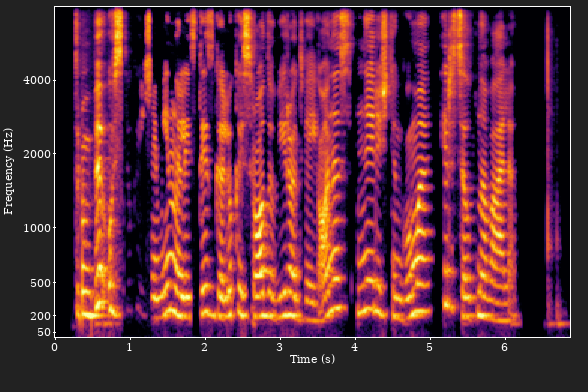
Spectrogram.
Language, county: Lithuanian, Vilnius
